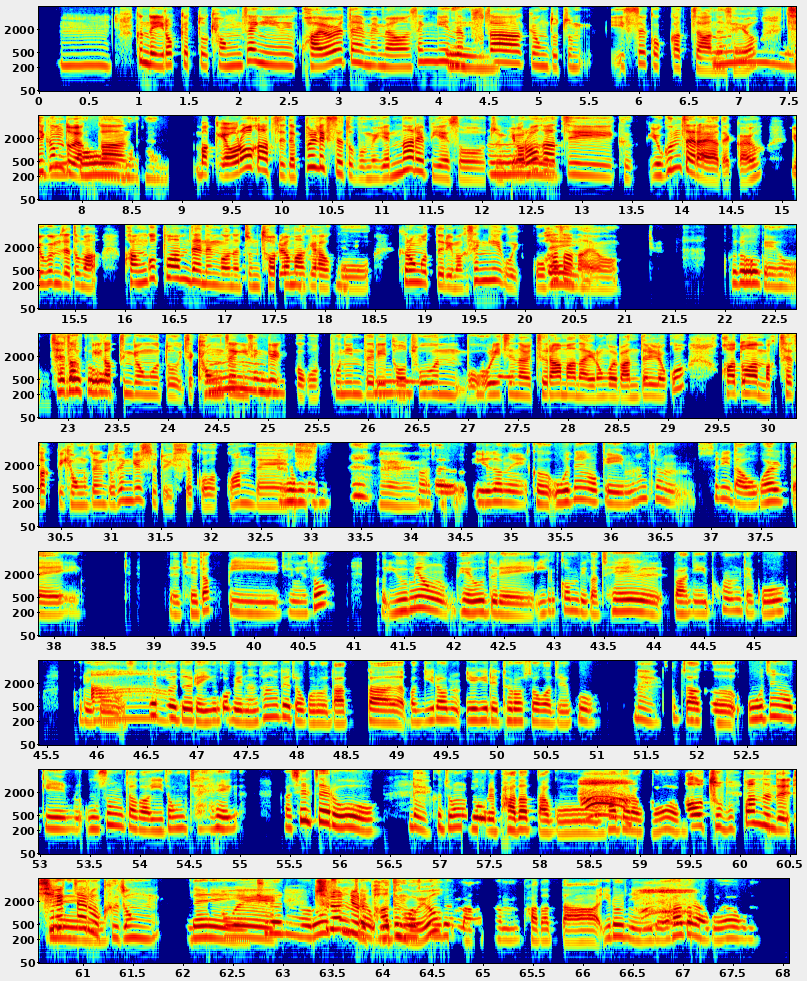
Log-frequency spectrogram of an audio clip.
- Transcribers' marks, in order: other background noise; laugh; tapping; laughing while speaking: "이정재가"; gasp; gasp
- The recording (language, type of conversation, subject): Korean, podcast, OTT 플랫폼 간 경쟁이 콘텐츠에 어떤 영향을 미쳤나요?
